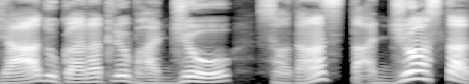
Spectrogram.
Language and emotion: Goan Konkani, happy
